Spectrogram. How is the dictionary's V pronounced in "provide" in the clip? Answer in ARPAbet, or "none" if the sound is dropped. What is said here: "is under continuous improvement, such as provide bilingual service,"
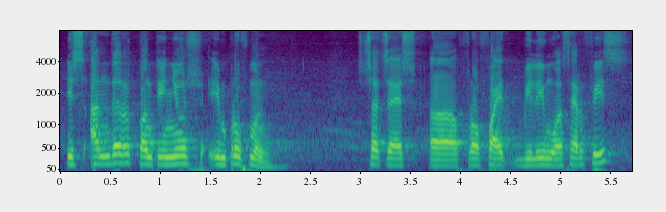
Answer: F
